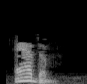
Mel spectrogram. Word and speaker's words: atom: Number one, M-A-T-T-E-R, matter. Matter is often pronounced madder, as in, what's the matter?Number two, A-T-O-M, atom. Atom is often pronounced Adam, as in, the first atom bomb was dropped on Hiroshima. Number three, T-W-E-N-T-Y, 20.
